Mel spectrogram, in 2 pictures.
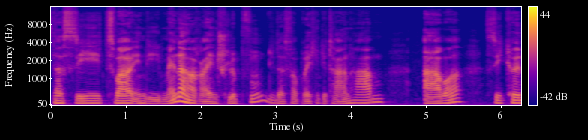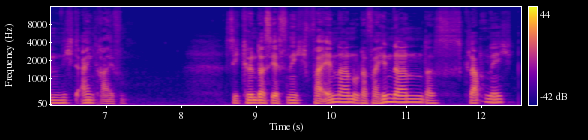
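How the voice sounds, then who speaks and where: Very deep-voiced man, casual podcast chat. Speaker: podcast co-host reviewing audio dramas. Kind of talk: unscripted casual review chat.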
